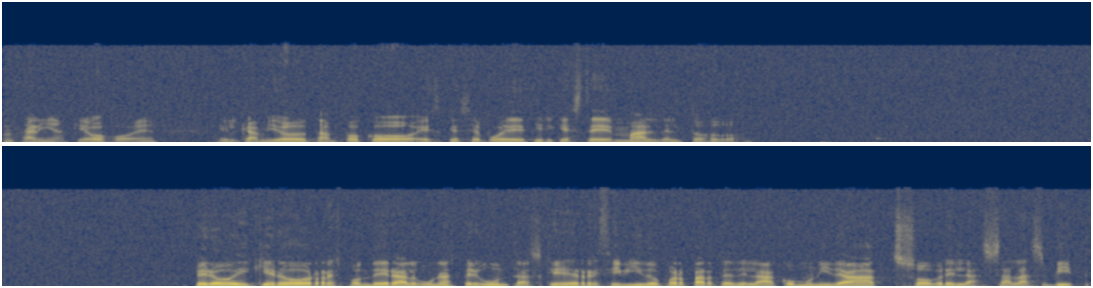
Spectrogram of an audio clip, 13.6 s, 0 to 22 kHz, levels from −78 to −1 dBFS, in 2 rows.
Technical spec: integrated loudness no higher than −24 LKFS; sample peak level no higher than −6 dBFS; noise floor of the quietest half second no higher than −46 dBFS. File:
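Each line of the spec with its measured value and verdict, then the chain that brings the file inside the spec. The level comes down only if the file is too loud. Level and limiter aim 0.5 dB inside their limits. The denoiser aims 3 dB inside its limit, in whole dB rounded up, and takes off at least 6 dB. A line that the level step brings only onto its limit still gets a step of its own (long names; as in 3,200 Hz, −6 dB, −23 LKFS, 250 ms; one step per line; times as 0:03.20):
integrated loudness −22.0 LKFS: out of spec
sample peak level −3.0 dBFS: out of spec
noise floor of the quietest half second −44 dBFS: out of spec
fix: level −2.5 dB
brickwall limiter −6.5 dBFS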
